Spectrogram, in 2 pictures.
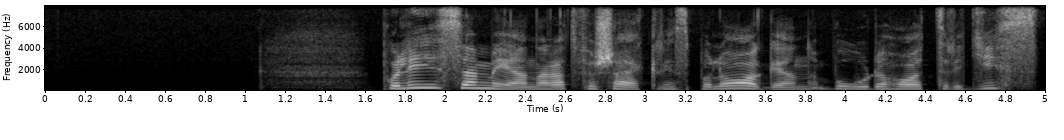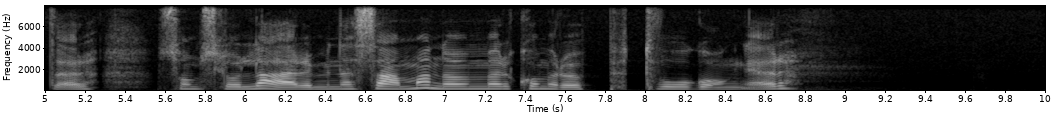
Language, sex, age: Swedish, female, 42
